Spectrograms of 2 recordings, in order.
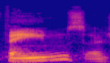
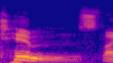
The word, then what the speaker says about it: Thames: I mean, they signed Eric Thames, how I believe they're pronouncing it is Thames. It might be Thames, but it's not Timms like Marcus Timms was, even though it's spelled the same.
